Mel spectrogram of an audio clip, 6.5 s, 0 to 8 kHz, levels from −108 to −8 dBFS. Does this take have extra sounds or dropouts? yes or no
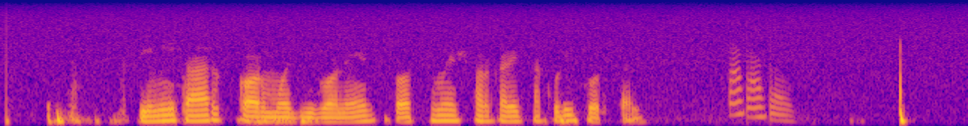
yes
